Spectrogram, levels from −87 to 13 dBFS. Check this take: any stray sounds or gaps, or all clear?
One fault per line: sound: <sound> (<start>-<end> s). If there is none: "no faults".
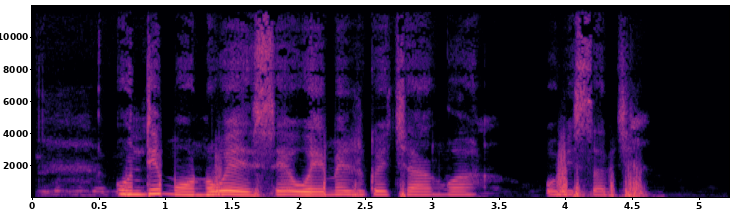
no faults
